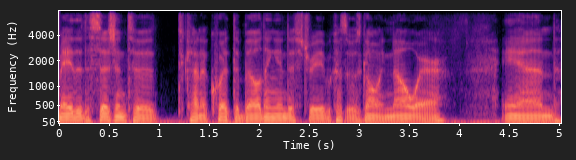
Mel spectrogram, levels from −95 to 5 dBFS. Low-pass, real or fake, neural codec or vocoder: 7.2 kHz; real; none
